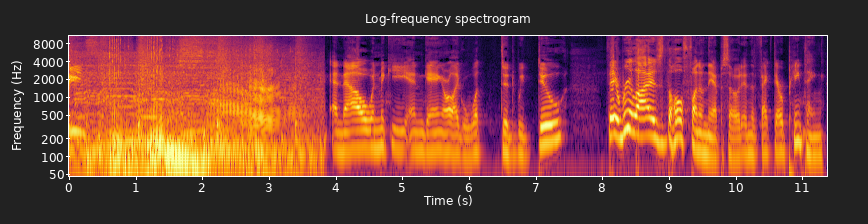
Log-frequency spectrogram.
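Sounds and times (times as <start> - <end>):
speech: 0.0 - 0.4, 4.0 - 7.5, 8.1 - 11.3
motorcycle engine revving and pulling away: 0.4 - 3.8.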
